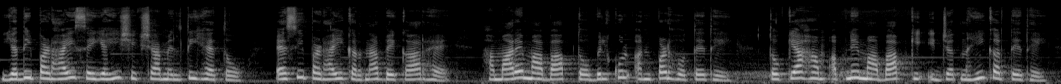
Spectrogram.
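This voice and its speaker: A woman's voice: on the high side, a little slow, mellow, faint music behind. A woman voicing a stern, caring middle-aged husband who scolds with indignation. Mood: indignant.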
